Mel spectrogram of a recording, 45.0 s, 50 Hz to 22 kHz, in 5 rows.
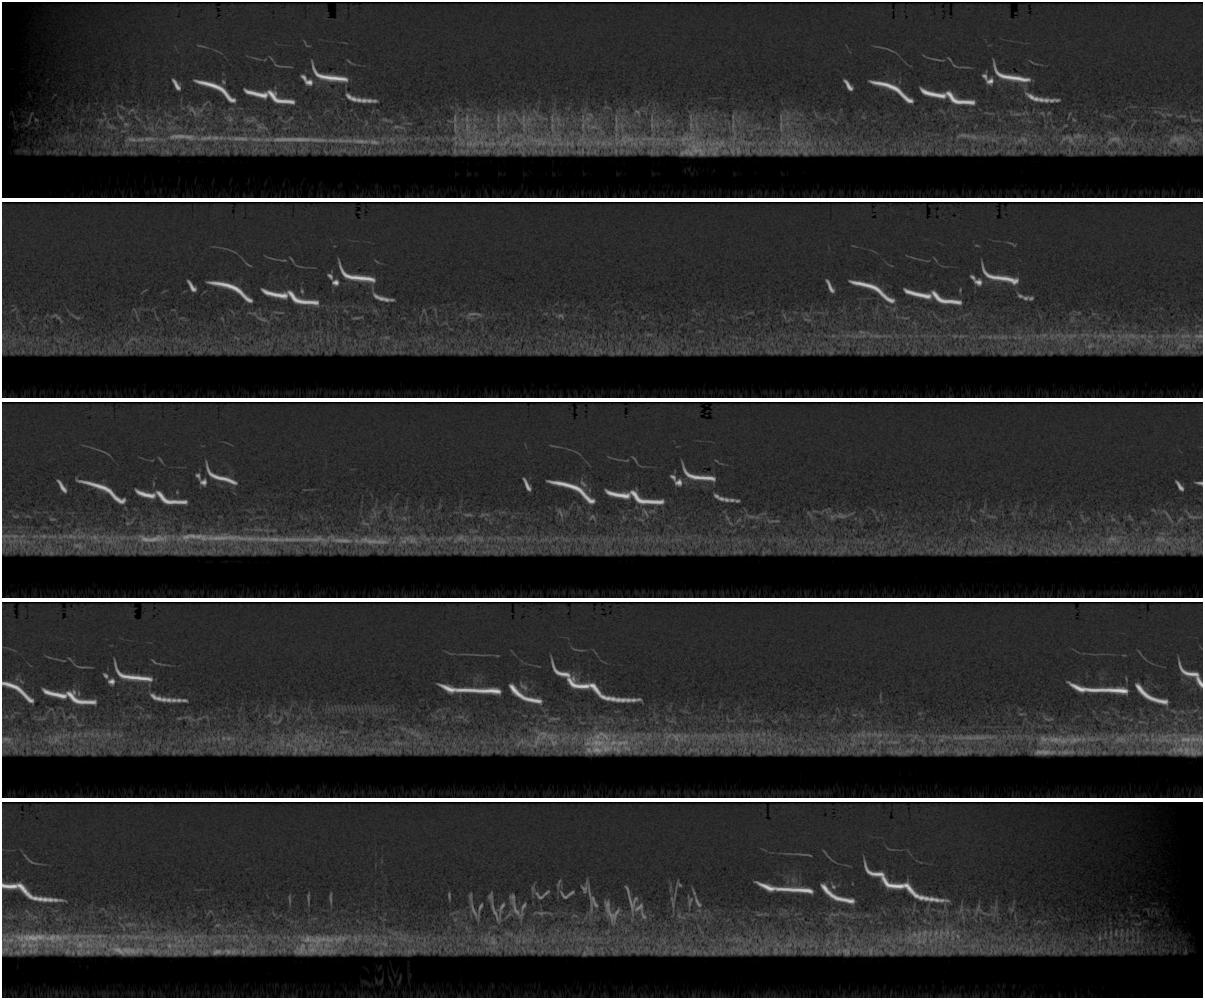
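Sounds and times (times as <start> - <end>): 
Eastern Meadowlark singing: 0.9 - 3.1, 6.3 - 17.1, 18.2 - 32.2, 34.7 - 36.6, 39.3 - 43.8.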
